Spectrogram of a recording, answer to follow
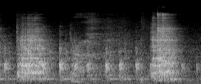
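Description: Ratcheting and rasping metal strokes as a Johnson 35/40 hp outboard is turned over by hand with a half-inch tool, plugs out: two scraping strokes with a run of fast clicks between. This clicking is what tells the mechanic that the drive shaft is too short to engage.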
